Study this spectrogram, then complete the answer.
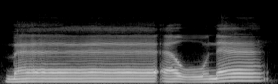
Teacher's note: Boleh dibaca 2, 4 sampai 5 harakat. Ma aghna, na panjang 2 harakat, mad tabi'i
